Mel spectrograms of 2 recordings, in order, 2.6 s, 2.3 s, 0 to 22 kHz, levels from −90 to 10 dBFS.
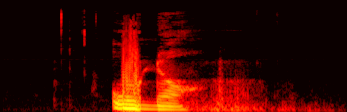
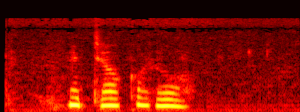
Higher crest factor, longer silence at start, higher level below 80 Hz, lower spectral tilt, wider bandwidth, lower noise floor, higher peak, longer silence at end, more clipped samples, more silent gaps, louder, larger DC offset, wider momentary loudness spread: about the same, 18 dB vs 16 dB; first, 0.85 s vs 0.5 s; about the same, -52 dBFS vs -56 dBFS; about the same, -8.5 dB/octave vs -7.5 dB/octave; first, 14 kHz vs 11 kHz; first, -58 dBFS vs -50 dBFS; second, -6 dBFS vs 0 dBFS; about the same, 0.8 s vs 0.85 s; neither; neither; second, -22 LUFS vs -15 LUFS; neither; first, 25 LU vs 4 LU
